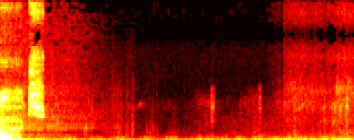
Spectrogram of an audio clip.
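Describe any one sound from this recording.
An arrow whooshes through the air.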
